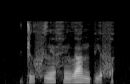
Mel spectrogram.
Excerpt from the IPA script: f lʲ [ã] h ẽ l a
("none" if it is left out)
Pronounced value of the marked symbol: ã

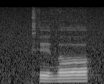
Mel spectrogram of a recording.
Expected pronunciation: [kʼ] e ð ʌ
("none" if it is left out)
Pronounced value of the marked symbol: kʰ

